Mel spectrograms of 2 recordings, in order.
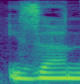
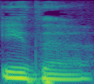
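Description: First: The middle consonant sounds like a z. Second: The middle consonant sounds like th in 'this'. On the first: The speaker calls it wrong. "ذال کو زا کی آواز نہیں دینا, اذا نہیں پڑھ سکتے اس کو" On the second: The speaker calls it right. "یہ ذال"

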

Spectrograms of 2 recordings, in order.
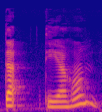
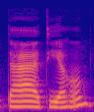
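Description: First: The first syllable ends in an abrupt throat stop. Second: The first vowel is stretched long with no stop. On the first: "this is with Hamza and Sukun" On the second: "two-count med"

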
